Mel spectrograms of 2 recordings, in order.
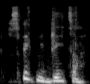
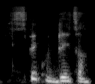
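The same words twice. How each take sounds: First: Breathy whisper of the key phrase. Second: Said in the usual way. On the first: Shown as a demonstration. Speaker whispering advice to the audience.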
